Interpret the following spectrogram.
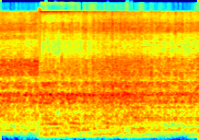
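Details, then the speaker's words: Easy bike (electric rickshaw) hub motor: rough continuous whirring grind while riding, louder in person than recorded; motor opened to find the cause. "মোটরটা প্রচুর sound আসে।"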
